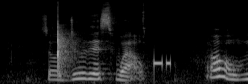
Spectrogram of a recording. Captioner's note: electronic signal beeps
